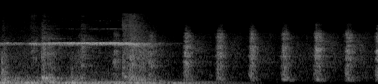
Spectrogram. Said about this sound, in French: Je grimpe et m'installe dans le train qui se met en marche au second coup de sifflet.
